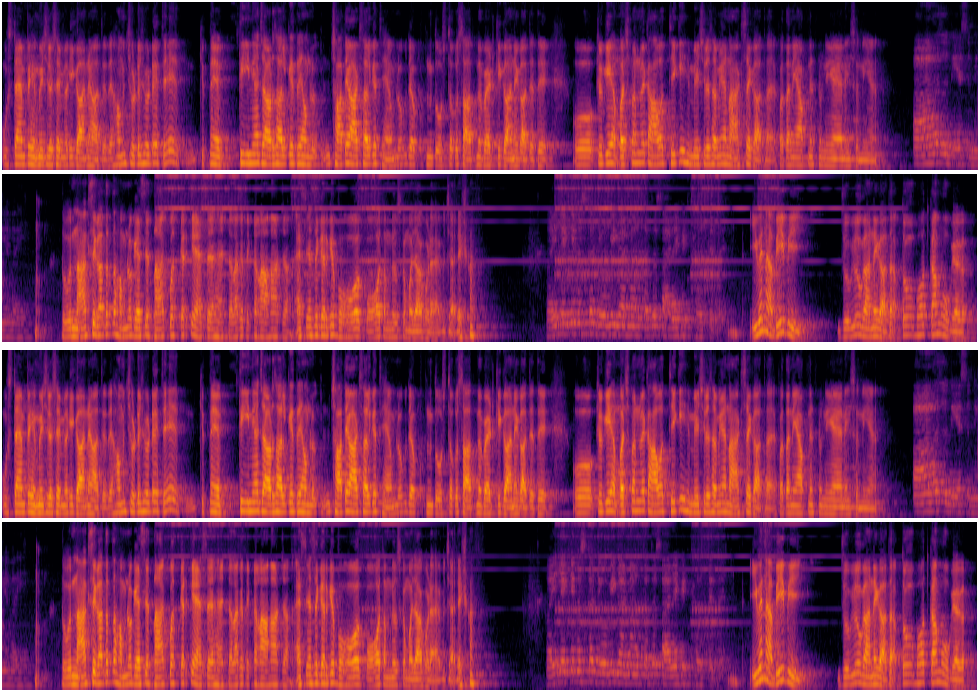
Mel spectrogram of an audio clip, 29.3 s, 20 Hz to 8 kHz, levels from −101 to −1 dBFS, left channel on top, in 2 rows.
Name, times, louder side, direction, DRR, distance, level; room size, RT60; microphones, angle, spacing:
voice 1, 0.0-13.1 15.5-21.7 25.9-26.7 27.2-29.1, right 2 dB, 20° right, 11 dB, 0.7 m, -30 dB
voice 2, 9.1-9.4 12.5-12.9 13.7-15.0 22.8-25.5, right 1 dB, 65° right, 0 dB, 3.1 m, -45 dB
Telephone, 16.9-22.2 22.9-27.8, left 8 dB, 40° left, 1.6 m, -48 dB
22.0 x 13.0 x 2.7 m, 0.74 s
head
